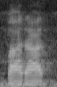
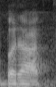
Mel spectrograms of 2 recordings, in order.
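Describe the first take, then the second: No difference in how they are said.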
